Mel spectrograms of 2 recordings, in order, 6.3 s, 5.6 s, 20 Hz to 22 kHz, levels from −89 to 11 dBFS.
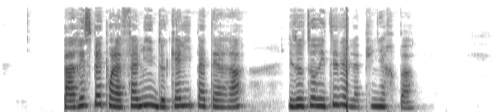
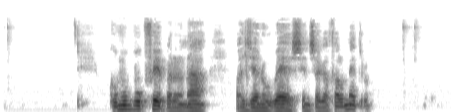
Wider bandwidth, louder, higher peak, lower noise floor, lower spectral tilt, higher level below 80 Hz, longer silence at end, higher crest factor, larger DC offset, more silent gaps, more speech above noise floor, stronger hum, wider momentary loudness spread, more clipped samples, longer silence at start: first, 16 kHz vs 11 kHz; first, -15 LUFS vs -19 LUFS; about the same, 0 dBFS vs 0 dBFS; about the same, -80 dBFS vs -80 dBFS; second, -4 dB/octave vs -6 dB/octave; about the same, -56 dBFS vs -60 dBFS; about the same, 1.1 s vs 1.05 s; about the same, 16 dB vs 20 dB; neither; neither; first, 66 dB vs 62 dB; neither; second, 8 LU vs 14 LU; neither; second, 0.8 s vs 1.4 s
